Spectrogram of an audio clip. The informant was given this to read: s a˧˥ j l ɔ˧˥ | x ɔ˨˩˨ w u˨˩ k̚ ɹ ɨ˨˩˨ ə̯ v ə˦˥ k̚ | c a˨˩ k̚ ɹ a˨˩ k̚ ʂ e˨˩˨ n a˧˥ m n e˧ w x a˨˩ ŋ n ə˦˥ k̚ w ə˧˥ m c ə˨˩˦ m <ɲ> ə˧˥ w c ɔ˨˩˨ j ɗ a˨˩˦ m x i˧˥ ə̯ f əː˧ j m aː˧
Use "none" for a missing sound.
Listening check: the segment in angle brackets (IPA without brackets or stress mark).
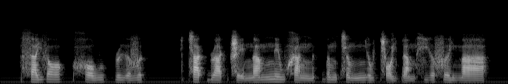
ɲ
